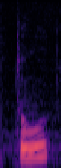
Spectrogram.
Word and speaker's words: tu: Prestem bem atenção na pronúncia, é um som que a gente não tem em português. Então, o U, a boca de U e o som é de I. Então, a gente vai fazer tu.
